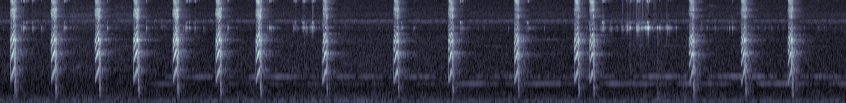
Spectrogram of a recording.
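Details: A squirrel calls loudly and close, giving about seventeen crisp, clicking barks in a brisk, slightly irregular series, with a brief soft chatter midway.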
